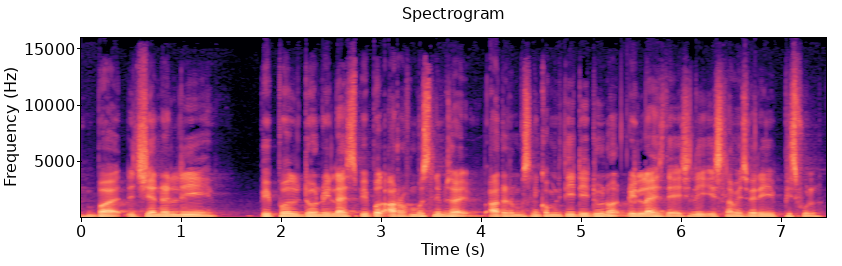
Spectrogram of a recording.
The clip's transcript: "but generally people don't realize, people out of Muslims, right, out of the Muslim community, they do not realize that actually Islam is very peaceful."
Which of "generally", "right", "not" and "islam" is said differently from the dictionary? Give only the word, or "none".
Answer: none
